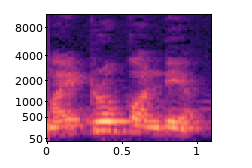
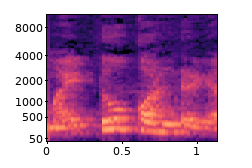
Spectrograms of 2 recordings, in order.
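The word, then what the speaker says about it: mitochondria: सबसे ज्यादा बच्चों की पहली बात तो इसकी प्रोनाउंस गलत करते हैं वो लोग। इसे क्या पढ़ते हैं वो लोग? पढ़ते हैं माइट्रोकॉन्ड्रिया। भैया ये माइट्रोकॉन्ड्रिया नहीं है, ये क्या है? माइटोकॉन्ड्रिया है।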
